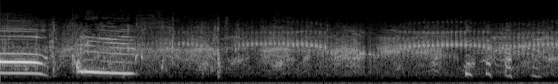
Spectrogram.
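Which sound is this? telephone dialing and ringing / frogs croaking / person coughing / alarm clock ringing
frogs croaking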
